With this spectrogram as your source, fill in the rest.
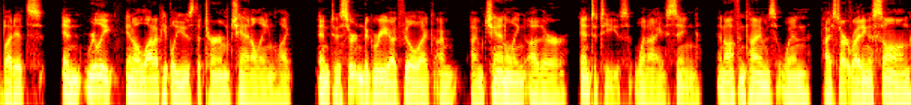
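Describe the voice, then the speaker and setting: A fairly low-pitched man's voice with an American accent, moderate pace, and ordinary pitch variation, in a dry, close sound with no echo against a quiet background. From Ellensburg, Washington, US Pacific Northwest. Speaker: musician, singer-songwriter and drummer. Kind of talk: casual interview conversation. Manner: hesitant, filler-heavy, conversational.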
